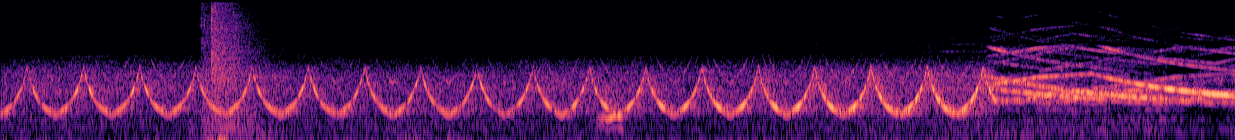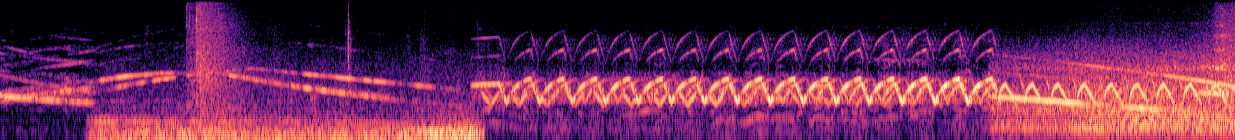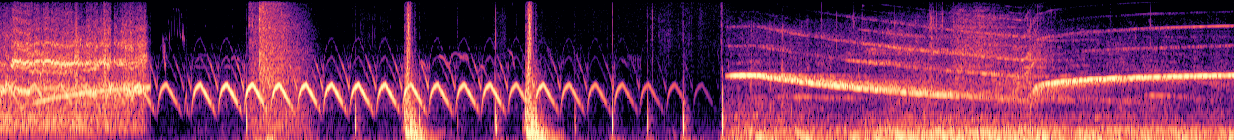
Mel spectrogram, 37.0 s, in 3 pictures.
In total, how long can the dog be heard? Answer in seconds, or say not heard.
not heard.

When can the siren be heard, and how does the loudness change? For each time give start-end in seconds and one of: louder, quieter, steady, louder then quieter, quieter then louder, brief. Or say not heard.
0.0-37.0 louder.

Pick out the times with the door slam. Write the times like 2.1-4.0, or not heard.
2.0-2.9, 14.2-15.1, 27.1-27.9.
